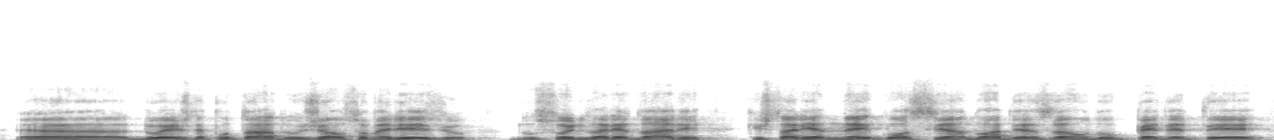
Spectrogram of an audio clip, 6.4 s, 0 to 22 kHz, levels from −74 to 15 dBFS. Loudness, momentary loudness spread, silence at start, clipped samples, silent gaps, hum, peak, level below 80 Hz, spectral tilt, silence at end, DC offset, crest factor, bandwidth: -18 LUFS; 6 LU; 0.1 s; under 0.1%; none; none; -4 dBFS; -60 dBFS; -6.5 dB/octave; 0.05 s; under 0.1%; 14 dB; 8.8 kHz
